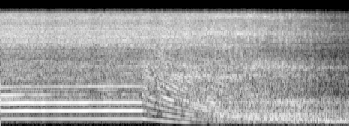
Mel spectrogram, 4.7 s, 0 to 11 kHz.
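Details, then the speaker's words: Homelite 3514C chainsaw after high-speed carburetor screw adjustment (previously bogged and died off choke): high steady scream drops away sharply and fades, unable to hold idle; idle screw to be raised. "Alright, so now it doesn't want to idle. There's an actual idle screw that's right in here."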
